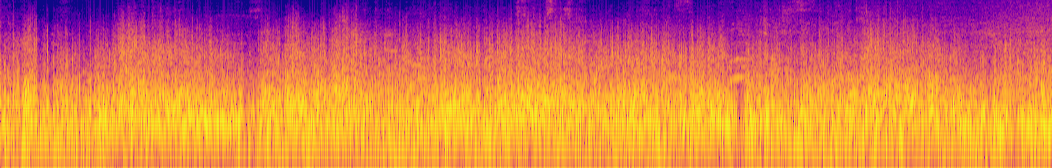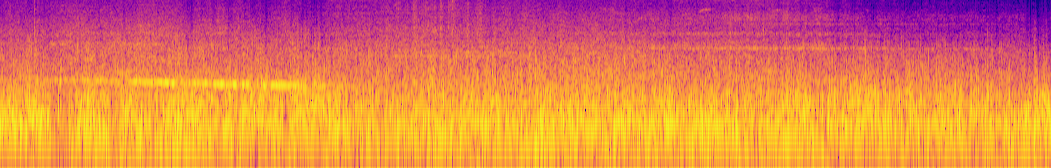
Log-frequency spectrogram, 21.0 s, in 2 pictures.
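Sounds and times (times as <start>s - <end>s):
electric train passing: 8.0s - 21.0s
short falling whine: 9.9s - 16.8s.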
